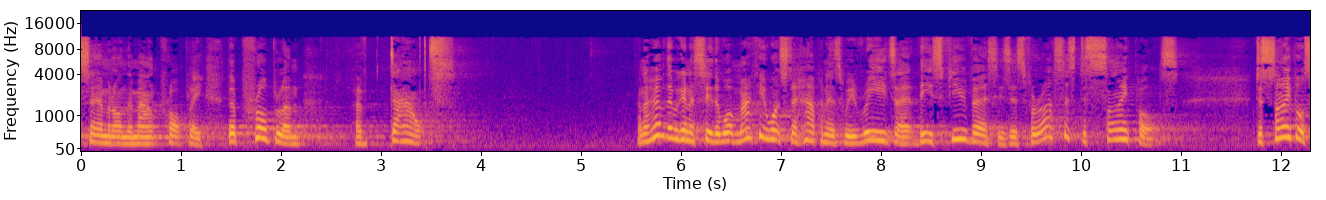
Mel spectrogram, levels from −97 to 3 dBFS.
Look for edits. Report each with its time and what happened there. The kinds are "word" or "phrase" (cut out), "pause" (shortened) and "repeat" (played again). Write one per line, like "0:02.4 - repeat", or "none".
none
